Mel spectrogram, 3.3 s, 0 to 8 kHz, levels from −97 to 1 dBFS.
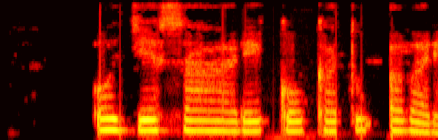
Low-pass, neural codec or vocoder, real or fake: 7.2 kHz; none; real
